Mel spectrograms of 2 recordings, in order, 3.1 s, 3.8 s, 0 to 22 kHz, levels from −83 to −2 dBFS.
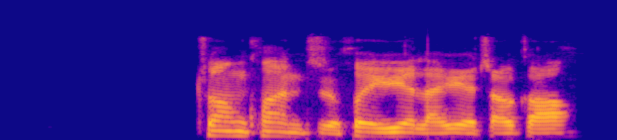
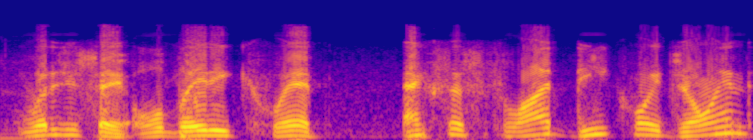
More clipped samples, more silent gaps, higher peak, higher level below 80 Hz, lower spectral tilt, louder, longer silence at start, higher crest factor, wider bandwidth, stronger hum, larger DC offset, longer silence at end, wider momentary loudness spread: second, under 0.1% vs 1%; neither; about the same, 0 dBFS vs 0 dBFS; second, -62 dBFS vs -40 dBFS; second, -5 dB/octave vs -6.5 dB/octave; second, -17 LUFS vs -11 LUFS; first, 1 s vs 0 s; first, 18 dB vs 10 dB; second, 7.8 kHz vs 11 kHz; neither; second, under 0.1% vs 0.6%; first, 0.25 s vs 0 s; about the same, 5 LU vs 7 LU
